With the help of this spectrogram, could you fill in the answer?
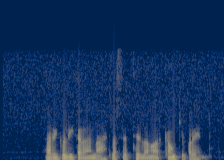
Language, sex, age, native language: Icelandic, male, 30-39, Icelandic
